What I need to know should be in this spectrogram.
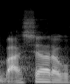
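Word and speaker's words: משא: 대해 심판을 이야기하십니다 여러분이 엄중한 말씀이라는 것은 히브리어로 마샤라고 발음하는데 뜻이 무거운 짐이라는 의미입니다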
